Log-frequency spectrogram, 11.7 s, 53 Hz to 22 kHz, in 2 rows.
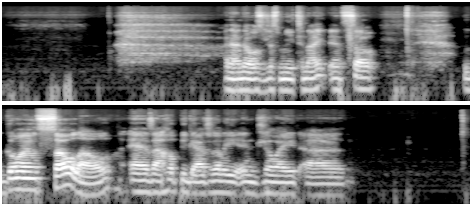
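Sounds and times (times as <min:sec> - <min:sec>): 
deep breath drawn in: 0:00.0 - 0:02.8, 0:04.8 - 0:05.7
speech: 0:02.8 - 0:05.0, 0:05.8 - 0:10.2.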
